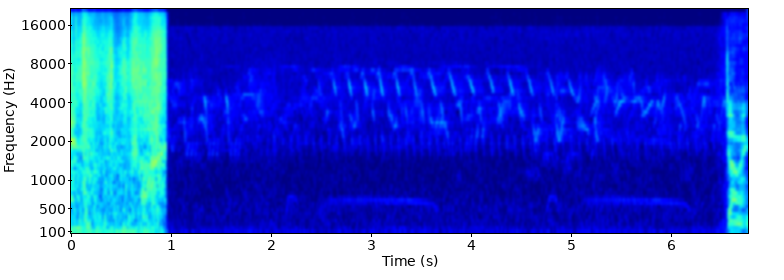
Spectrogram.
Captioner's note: birds tweeting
